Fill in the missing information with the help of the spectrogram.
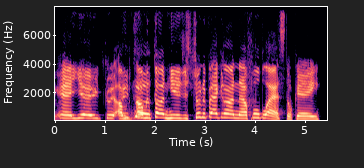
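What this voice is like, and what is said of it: Put-on plumber character voice. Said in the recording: “do a plumber voice ... Are you okay? Did you have a stroke?”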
